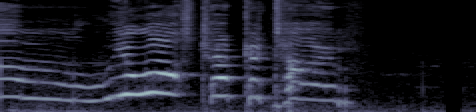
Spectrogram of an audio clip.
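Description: A child speaking in a high, squeaky character voice with sliding pitch, the words unclear, stopping shortly before the end.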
